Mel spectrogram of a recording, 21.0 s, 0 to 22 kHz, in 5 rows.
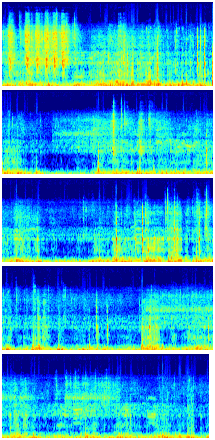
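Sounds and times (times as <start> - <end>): sharp clicks and knocks: 0.0 - 1.6, 2.3 - 4.6, 10.0 - 17.6
wind rumble on microphone: 0.0 - 21.0.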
